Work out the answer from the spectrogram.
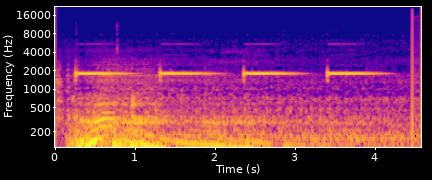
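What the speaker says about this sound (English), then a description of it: "As soon as you turn on the car," A 2019 Audi TT RS starting up in the cabin: a low engine rumble fills the car while four evenly spaced chime tones sound in sequence, ending with a sharp click.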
